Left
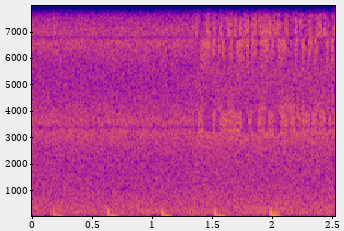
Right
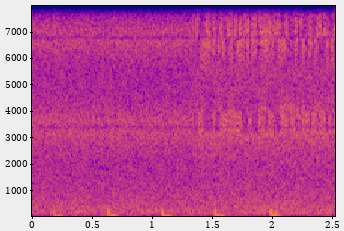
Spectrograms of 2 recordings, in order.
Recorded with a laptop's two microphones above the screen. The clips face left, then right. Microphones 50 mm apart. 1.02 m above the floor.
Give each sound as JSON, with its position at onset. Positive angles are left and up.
{"t": 0.2, "sound": "knocking", "side_deg": 15}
